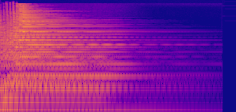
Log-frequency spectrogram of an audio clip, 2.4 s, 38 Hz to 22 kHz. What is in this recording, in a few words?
D Major Add 9th, Dadd9 chord; strummed; JGuitar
